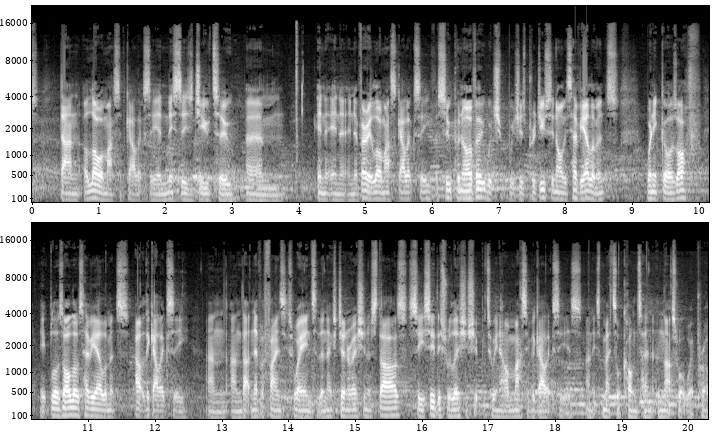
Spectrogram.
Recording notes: We bring you four bite-sized chunks of the National Astronomy Meeting in Manchester, recorded each day during the conference. Joint UK-Germany meeting.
